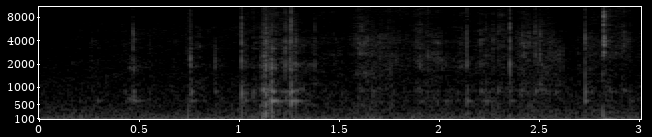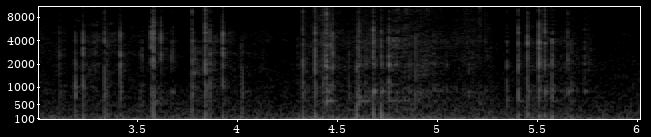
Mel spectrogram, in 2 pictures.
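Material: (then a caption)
Plastic. Fingernails tap and scratch an empty, hollow, clear plastic water bottle with no label while hands grip it, making it crinkle. Sharp, bright clicks and scratchy crackles come in dense, irregular bursts over a low steady hum.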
